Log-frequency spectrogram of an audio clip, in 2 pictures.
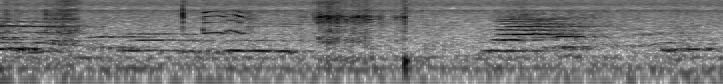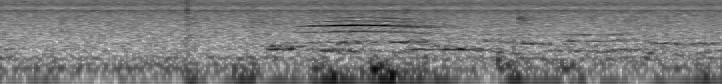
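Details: Young Abyssinian kittens, twenty days old and from a first litter, discovering their playpen: a run of short, thin mewing calls with a few longer wavering ones, a brief click, and steady low hum behind.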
